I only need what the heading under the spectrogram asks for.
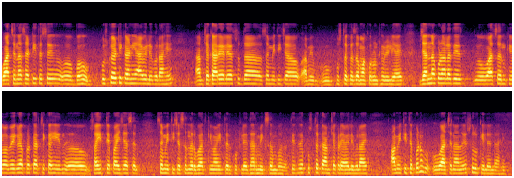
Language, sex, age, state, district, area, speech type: Marathi, female, 45-60, Maharashtra, Nanded, rural, spontaneous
